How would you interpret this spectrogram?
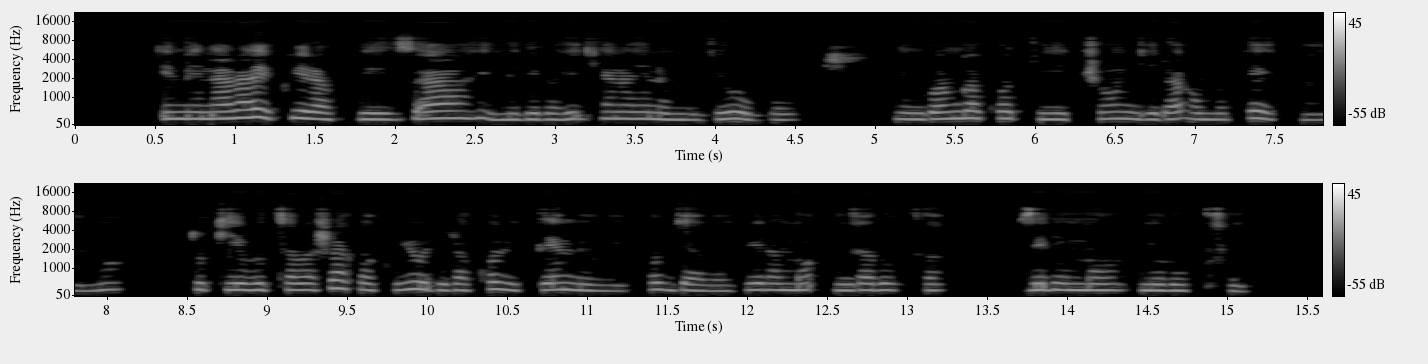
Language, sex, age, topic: Kinyarwanda, female, 18-24, government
